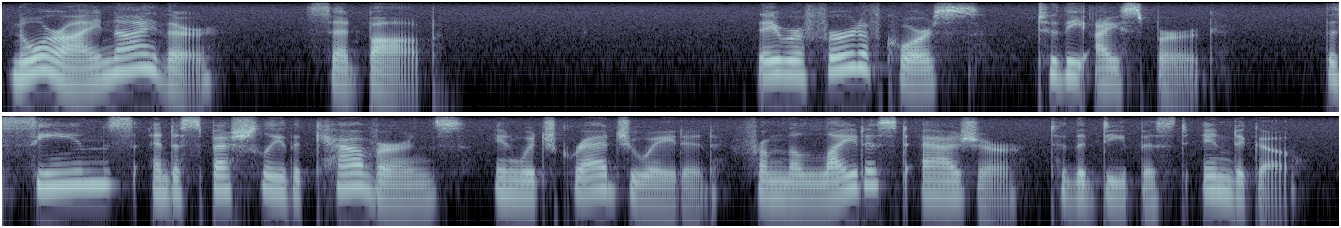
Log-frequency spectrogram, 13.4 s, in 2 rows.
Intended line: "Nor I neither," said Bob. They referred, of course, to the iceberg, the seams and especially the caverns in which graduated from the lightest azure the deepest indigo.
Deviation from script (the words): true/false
true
